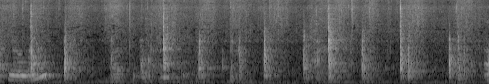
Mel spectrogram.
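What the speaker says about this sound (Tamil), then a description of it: "தேங்காய் வறுப்படட்டோங்க நல்லா கோல்டன் ப்ரௌனாக வர வரைக்கும்" Grated coconut frying and being stirred in a pan until golden brown, with repeated scraping stirs over a soft sizzle, close and without talk.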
